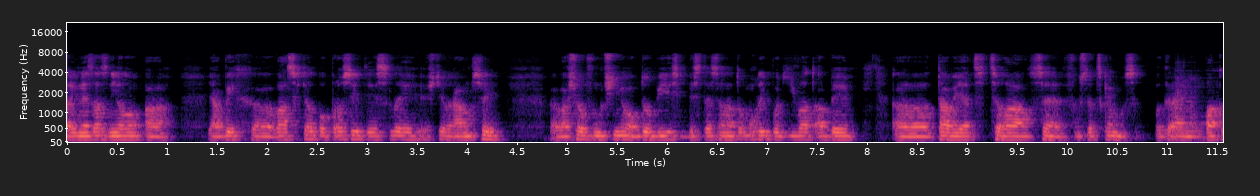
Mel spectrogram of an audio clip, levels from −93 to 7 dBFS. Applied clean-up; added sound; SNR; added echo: neural mask model DeepFilterNet 3.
